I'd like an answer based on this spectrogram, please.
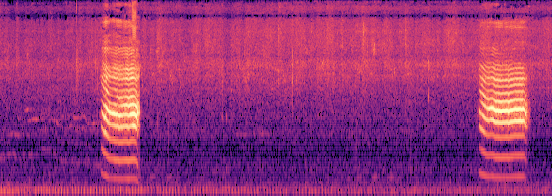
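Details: Water buffalo from a grazing herd giving loud nasal "uwwek" calls: two harmonic, slightly falling bellows of under a second each, about eight seconds apart, over a steady low rumble.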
